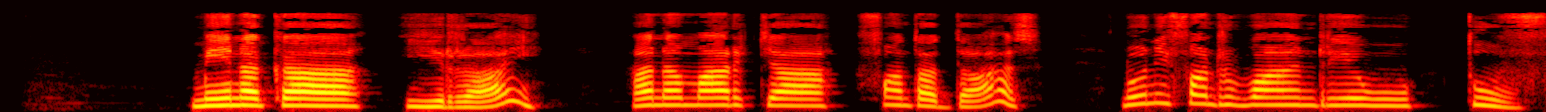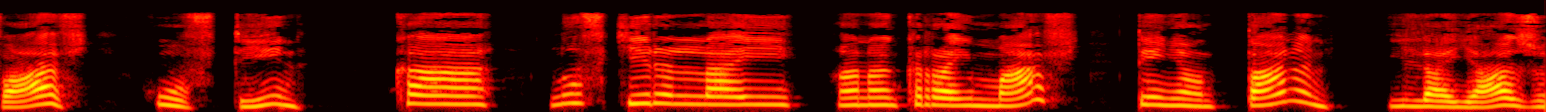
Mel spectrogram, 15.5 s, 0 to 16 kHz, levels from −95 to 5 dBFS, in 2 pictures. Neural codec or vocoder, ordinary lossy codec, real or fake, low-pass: none; MP3, 48 kbps; real; 9.9 kHz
